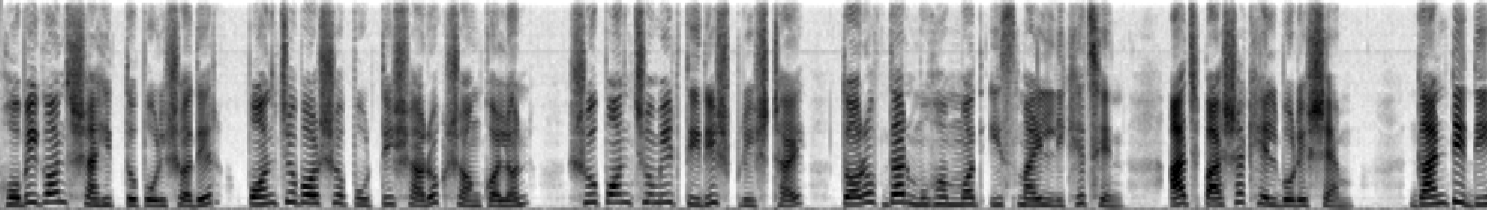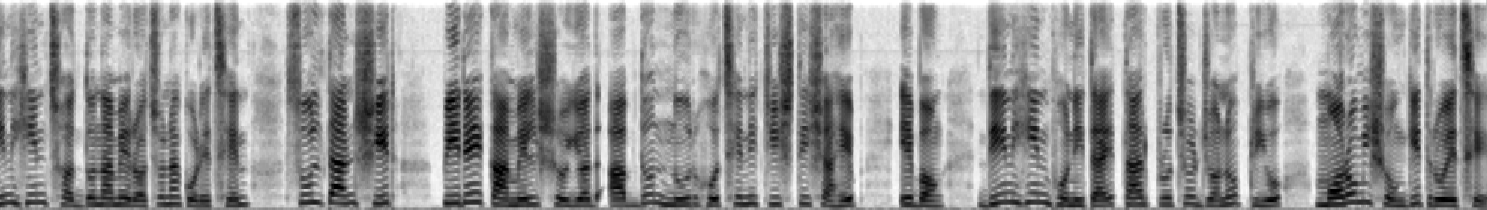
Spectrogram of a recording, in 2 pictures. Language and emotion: Bengali, neutral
